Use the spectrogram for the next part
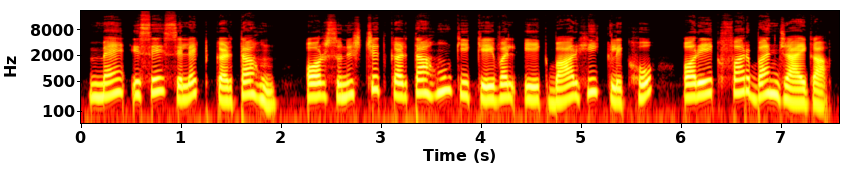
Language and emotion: Hindi, neutral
